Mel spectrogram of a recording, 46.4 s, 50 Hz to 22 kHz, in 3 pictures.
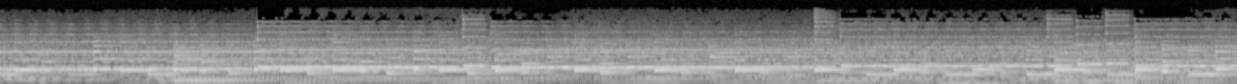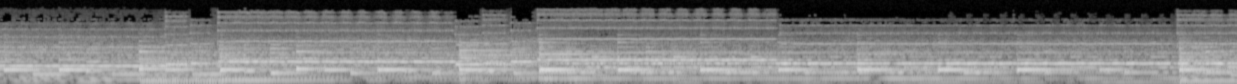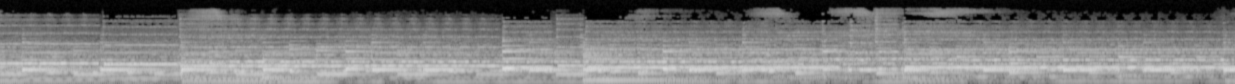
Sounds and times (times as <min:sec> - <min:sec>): New-age music: 0:00.0 - 0:46.3.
